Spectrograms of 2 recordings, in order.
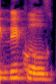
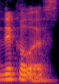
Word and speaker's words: Nicholas: I used to say Nichols, but it's actually Nicholas. It's Chani Nicholas.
